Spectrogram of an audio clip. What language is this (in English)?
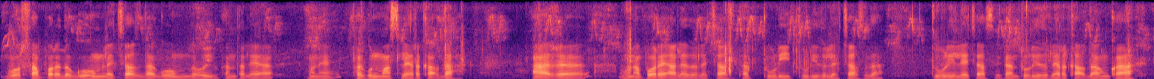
Santali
